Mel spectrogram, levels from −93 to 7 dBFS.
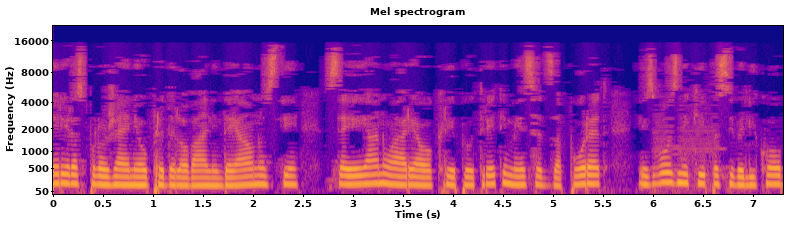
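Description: Speech, likely passed through a low-bitrate WMA compression stage consistent with about 24 kbps, carries heavy codec damage throughout: washy, ringing quantisation noise, breathing hiss, and nothing above 15.3 kHz. From 5.97 s to the end, computer activity noise, where processor or peripheral load disturbs the shared audio ground, adds a buzz pulsing at around 100 Hz, roughly 25 dB below the speech.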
